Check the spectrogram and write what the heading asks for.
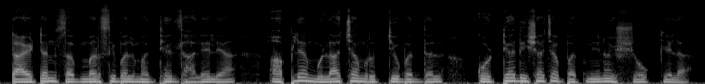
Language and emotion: Marathi, sad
